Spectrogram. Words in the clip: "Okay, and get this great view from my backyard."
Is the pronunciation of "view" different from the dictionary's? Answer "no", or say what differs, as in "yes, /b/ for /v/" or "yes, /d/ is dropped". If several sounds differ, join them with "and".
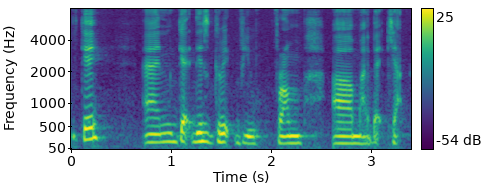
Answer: no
